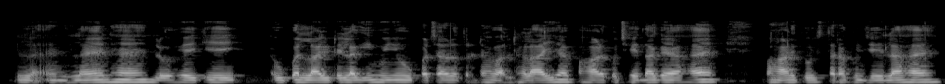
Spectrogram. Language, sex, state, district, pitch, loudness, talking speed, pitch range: Hindi, male, Bihar, Supaul, 100 Hz, -27 LUFS, 170 wpm, 100-105 Hz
